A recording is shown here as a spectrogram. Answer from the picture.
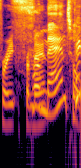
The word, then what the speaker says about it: Fremantle: Fremantle.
